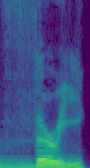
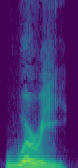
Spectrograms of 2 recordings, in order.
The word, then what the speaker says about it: very: So instead of saying very, very, they'll say worry, worry with a W, but that's not correct.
